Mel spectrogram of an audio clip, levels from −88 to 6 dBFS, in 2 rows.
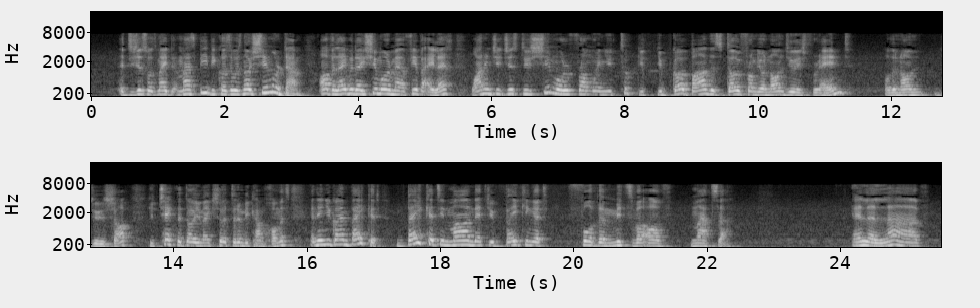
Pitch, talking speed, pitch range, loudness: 175 Hz, 170 wpm, 145-200 Hz, -19 LUFS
